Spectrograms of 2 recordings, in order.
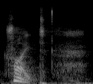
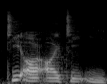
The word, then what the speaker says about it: trite: what a wonderful word trite trit t r i t e trite rhymes with shite which I think that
